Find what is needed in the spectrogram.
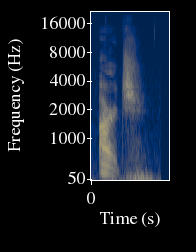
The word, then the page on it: arch: American English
